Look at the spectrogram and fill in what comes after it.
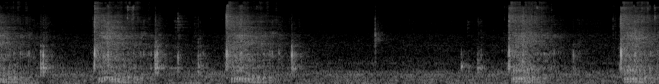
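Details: New, never-used Stihl MS 250 chainsaw fully choked with starting fluid: repeated pull-cord rips about every second, no firing; fouled or flooded spark plug suspected, not confirmed.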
